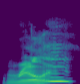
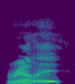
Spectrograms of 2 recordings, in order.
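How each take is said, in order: First: Said in the usual way. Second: Much higher, softer disbelieving squeak; incredulous really. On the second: Real, not acted. Vlogger scoffing at a claim of being buried, high disbelieving squeak. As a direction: let disbelief jump the voice right up.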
